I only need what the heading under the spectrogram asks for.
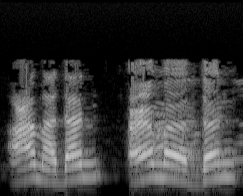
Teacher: عین سے ہے، حمزہ سے نہیں ہے، عین کی ادائیگی درست ہونی چاہیے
